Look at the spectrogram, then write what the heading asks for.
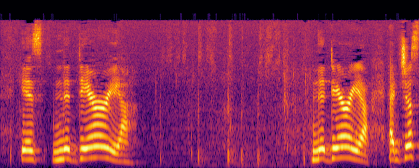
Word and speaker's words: Cnidaria: This is Cnidaria. So when a C is in front of an N, just like a K in front of an N, you don't say it.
